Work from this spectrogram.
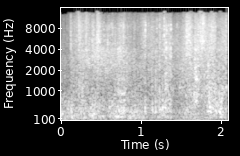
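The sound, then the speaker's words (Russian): Heavy rain pouring at nightfall by a river where logs roll into the water: a dense, loud, unbroken hiss of falling drops, steady throughout with no talk. “Стемнело, льет дождь.”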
